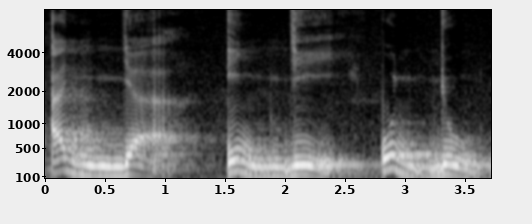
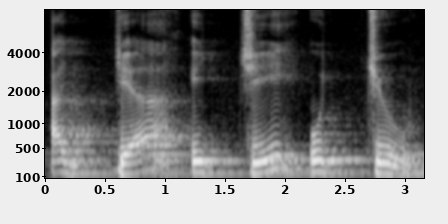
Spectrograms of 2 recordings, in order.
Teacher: Nah, huruf jim tidak termasuk huruf hamz. Maka cara pengucapan huruf jim diucapkan dengan nafas tertahan atau tidak ada hembusan nafas.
